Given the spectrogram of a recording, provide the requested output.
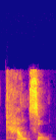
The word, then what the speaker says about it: council: You'll find the same thing in words like council, council, and compatible, compatible. That ibble at the end there with the letter I is not pronounced I-bull, it's pronounced a-bull. Compatible, compatible, because that letter I is not stressed here.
